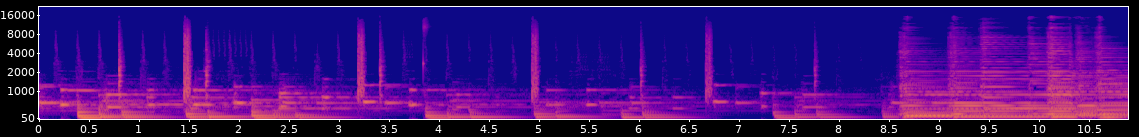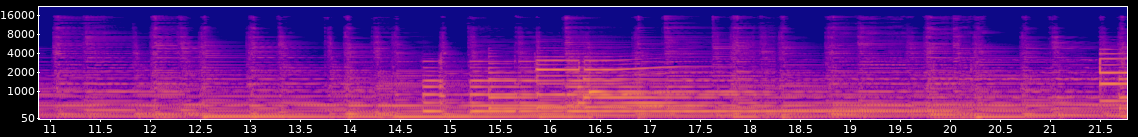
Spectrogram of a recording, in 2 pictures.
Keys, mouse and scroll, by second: 1.5 ctrl+c, 4.9-13.9 drag, 14.1-15.2 typing, 15.4 Return, 18.6 click, 20.1-21.0 typing, 21.6 Return.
